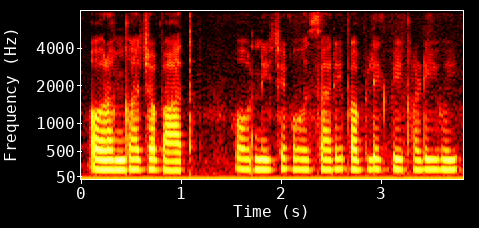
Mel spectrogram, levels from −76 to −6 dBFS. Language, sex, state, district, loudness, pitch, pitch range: Hindi, female, Rajasthan, Jaipur, -18 LUFS, 180 Hz, 175-185 Hz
